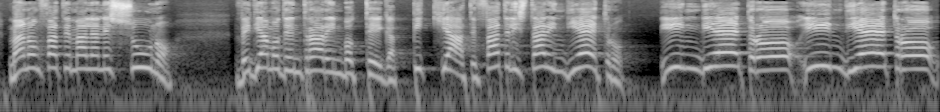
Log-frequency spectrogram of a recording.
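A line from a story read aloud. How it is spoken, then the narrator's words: Guards shouting. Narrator (Italian): gridano gli alabardieri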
